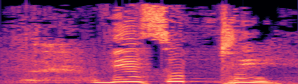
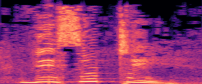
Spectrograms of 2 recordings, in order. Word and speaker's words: Visuddhi: Dh. Dh. Visuddhi. Không phải là thi nha. Thi là tơ hơn là thi là giống tiếng Việt là thi. Hay con này. D. T. Visuddhi.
